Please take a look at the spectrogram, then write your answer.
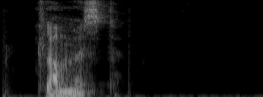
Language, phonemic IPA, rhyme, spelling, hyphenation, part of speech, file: Norwegian Bokmål, /klamːəst/, -əst, klammest, klam‧mest, adjective, Nb-klammest.ogg
- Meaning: predicative superlative degree of klam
